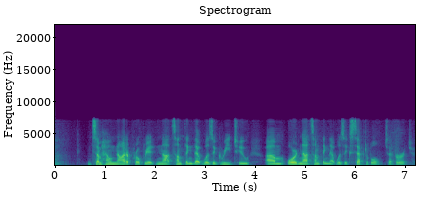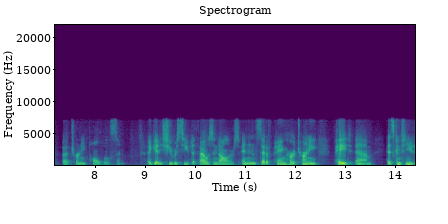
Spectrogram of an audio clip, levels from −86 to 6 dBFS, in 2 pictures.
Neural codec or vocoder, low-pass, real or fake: codec, 16 kHz, about 1 kbps, DyCAST, with the encoder's durations; 7.2 kHz; fake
